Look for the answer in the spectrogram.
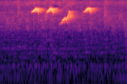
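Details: Cinereous tit song aimed at getting a silent bird to sing: four notes, high level whistles around a lower rising sweep, crisp and evenly paced with light hiss behind.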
